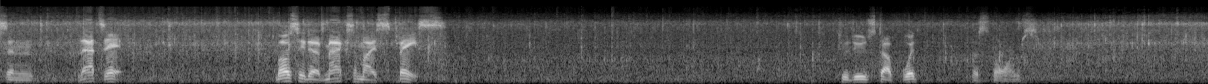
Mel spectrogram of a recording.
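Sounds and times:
steady rain hiss: 0.0 - 12.0.

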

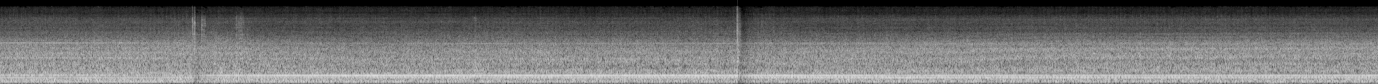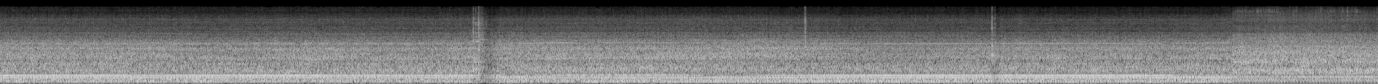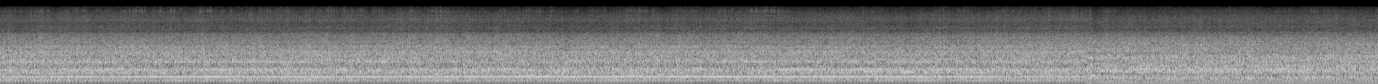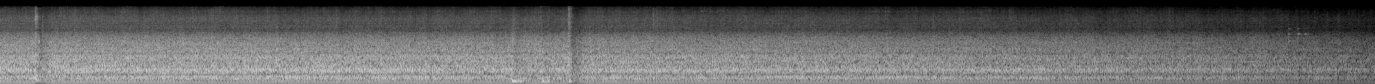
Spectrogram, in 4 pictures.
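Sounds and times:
fire engine droning: 0.0 - 55.0.

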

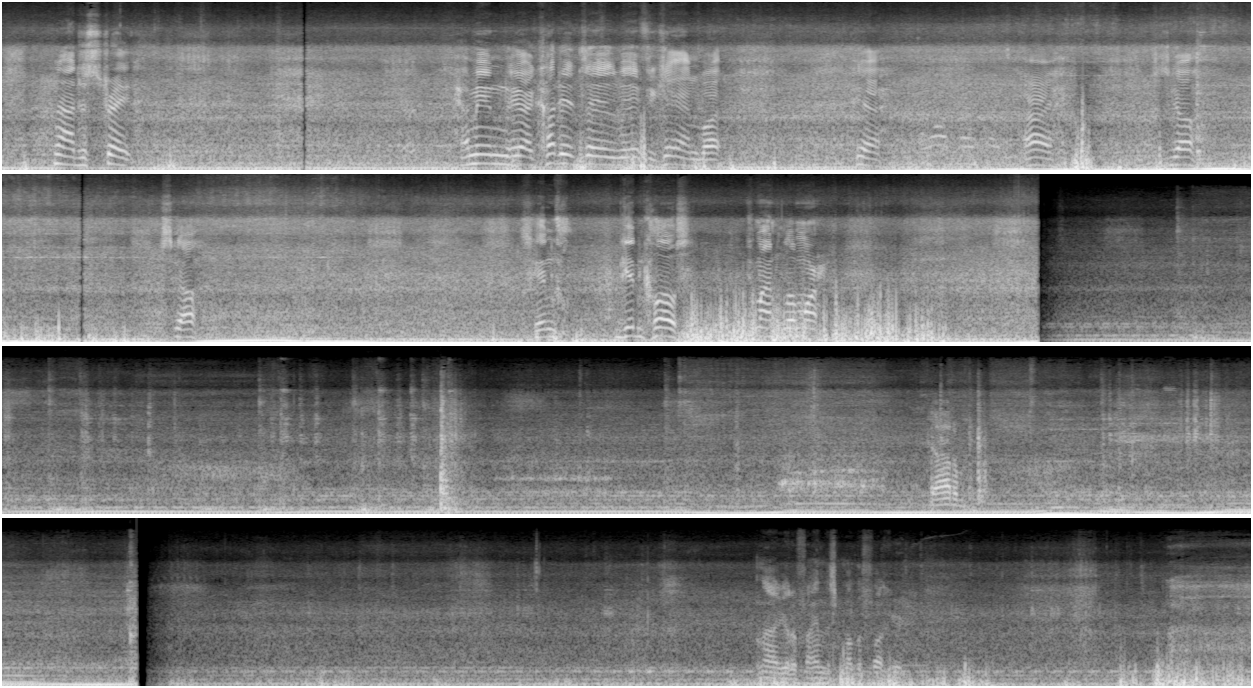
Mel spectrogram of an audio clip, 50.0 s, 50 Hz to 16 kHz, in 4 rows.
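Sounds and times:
truck engine rumbling: 0.0 - 49.9.

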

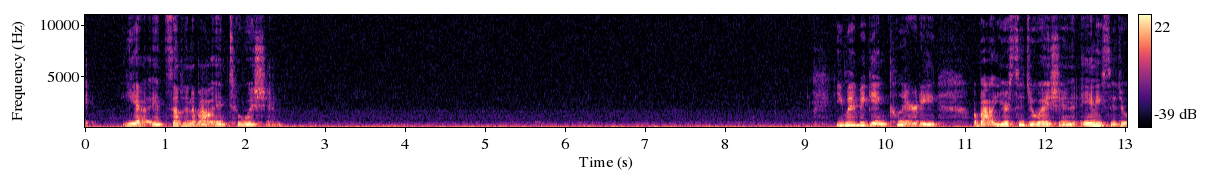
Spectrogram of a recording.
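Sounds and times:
faint hum: 0.0 - 13.0
low background rumble: 0.0 - 13.0.

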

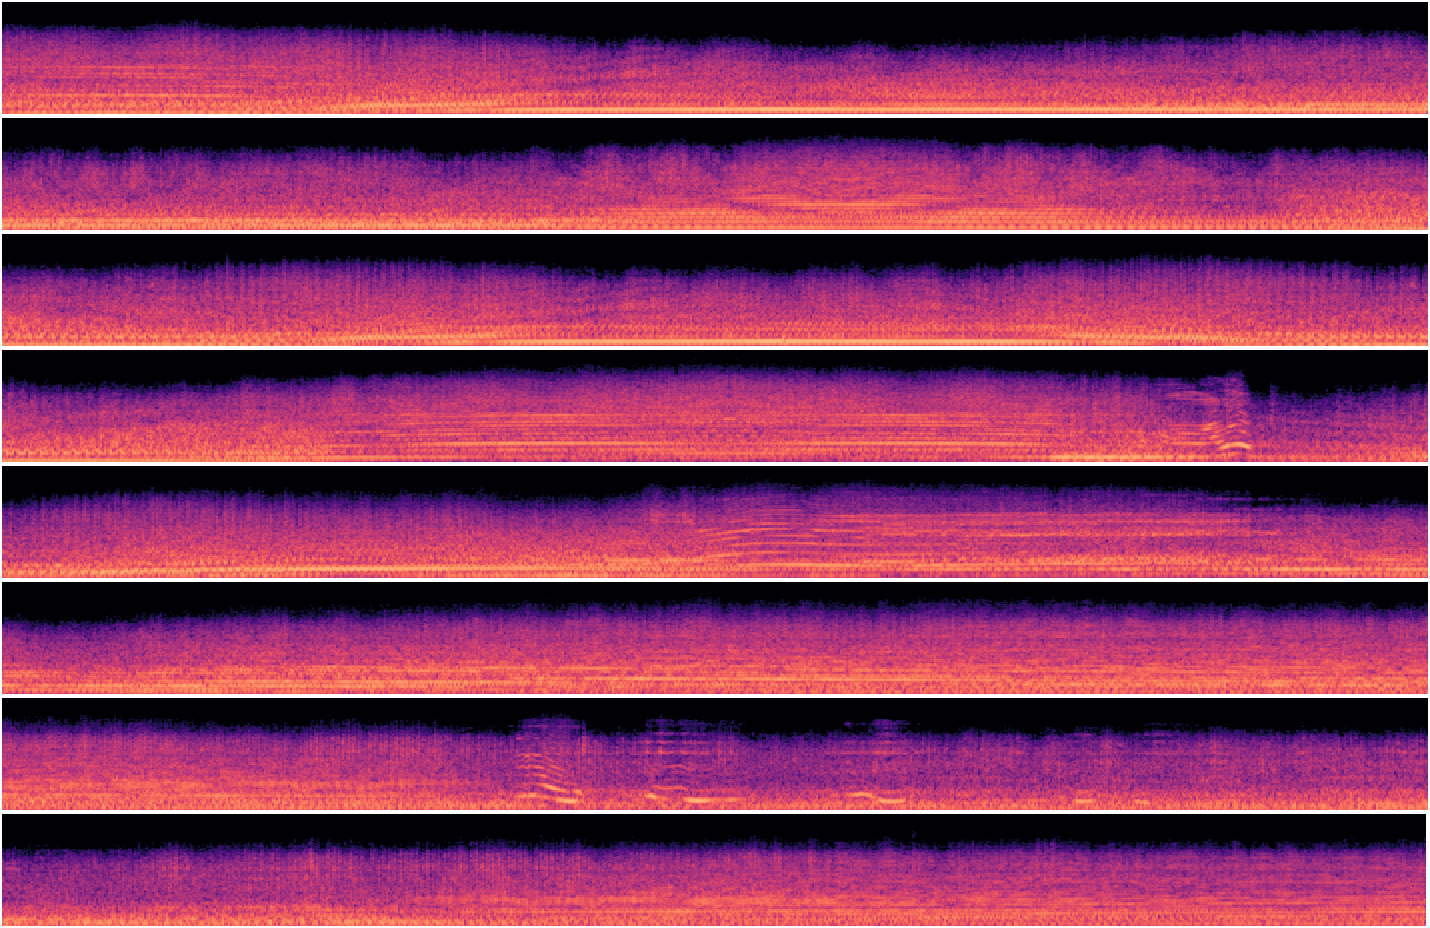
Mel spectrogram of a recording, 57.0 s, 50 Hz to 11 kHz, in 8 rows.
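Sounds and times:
propeller airplane engines: 0.0 - 57.0.

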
